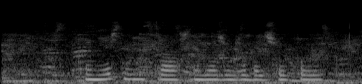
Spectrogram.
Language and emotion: Russian, neutral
